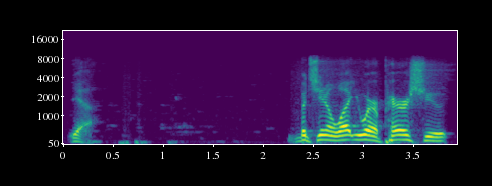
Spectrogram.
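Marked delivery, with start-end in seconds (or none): none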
